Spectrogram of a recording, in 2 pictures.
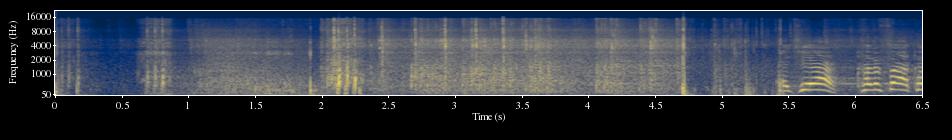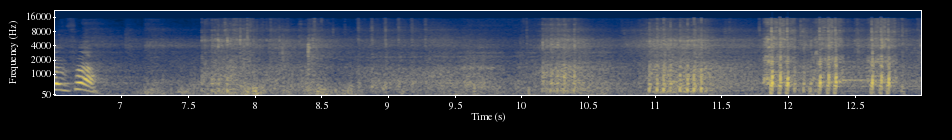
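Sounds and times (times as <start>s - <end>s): airsoft rifles firing bursts: 2.0s - 4.7s, 10.1s - 13.0s.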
